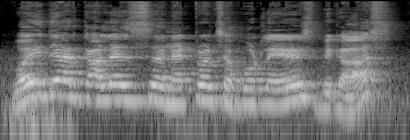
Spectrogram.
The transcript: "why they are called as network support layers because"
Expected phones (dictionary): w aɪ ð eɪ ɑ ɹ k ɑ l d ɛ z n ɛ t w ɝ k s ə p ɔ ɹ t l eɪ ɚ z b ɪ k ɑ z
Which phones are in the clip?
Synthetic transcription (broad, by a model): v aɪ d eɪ ɑ ɹ k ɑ l ɛ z n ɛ t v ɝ k s ə p ɔ ɹ t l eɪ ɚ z b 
